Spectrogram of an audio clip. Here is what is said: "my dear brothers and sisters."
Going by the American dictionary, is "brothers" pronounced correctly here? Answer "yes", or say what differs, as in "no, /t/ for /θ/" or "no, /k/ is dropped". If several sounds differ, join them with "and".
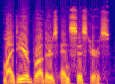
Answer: yes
